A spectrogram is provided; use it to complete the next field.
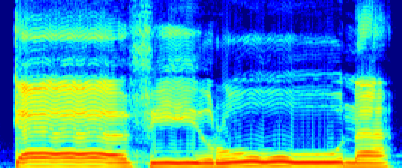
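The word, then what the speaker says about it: كافرون: কাফি রুনা প্রিয় দর্শক রু এখানে তিন আলিফ টানে নুনকে সাকিন করতে হবে কারণ মদের হরফের বামের হরফে ওয়াকফু হইলে মধ্যে আরজি তিন আলিফ টানি ইয়া পড়িতে হয় তো দেখুন শব্দটি এভাবে পড়তে হবে কাফিরুন সম্পূর্ণ আয়াত বলে দিচ্ছি আপনারা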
